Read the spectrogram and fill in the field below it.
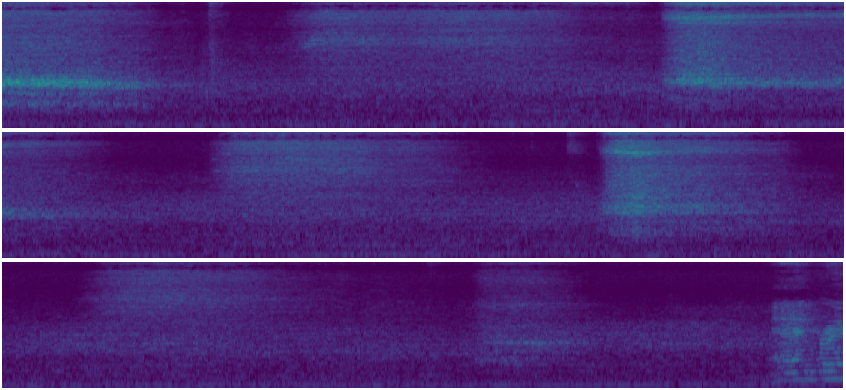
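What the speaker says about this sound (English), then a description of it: "Deep breaths." Slow, deep breaths during a yoga side plank, each long airy exhale swelling and fading at intervals of a few seconds, close and soft with quiet background between them.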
